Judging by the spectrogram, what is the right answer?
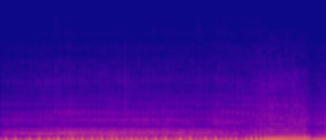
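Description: Motorcycle engine while riding in gear, a loud close rhythmic thumping exhaust pulse that holds steady, then revs up higher near the end, with no talk.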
